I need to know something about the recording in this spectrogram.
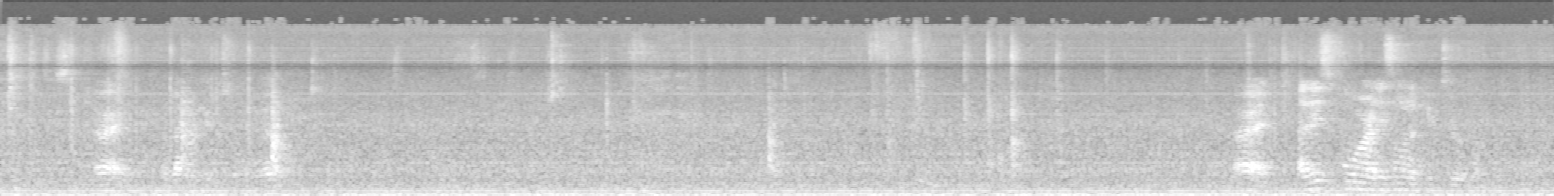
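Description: A young man speaks calmly in a room.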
